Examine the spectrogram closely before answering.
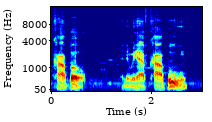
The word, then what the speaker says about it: cabo: and then we have kabu, right? So we have there's a correspondence here, and the final O is pronounced U in Portuguese.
